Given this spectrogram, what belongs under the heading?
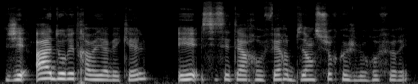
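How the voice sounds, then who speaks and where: A woman's voice: mid-range voice, fairly even intonation, quick pace. A woman, hosting a casual solo podcast about publishing, chatty with many fillers and restarts.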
